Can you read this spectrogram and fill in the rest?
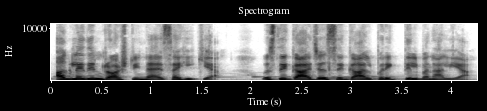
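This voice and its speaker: A woman's voice: mid-range voice, sing-song, normal speed. A woman reading a scripted moral story as its narrator. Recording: music bed under the voice. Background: background music.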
